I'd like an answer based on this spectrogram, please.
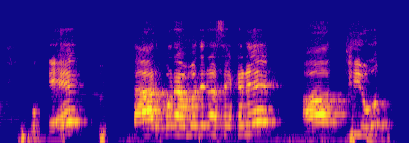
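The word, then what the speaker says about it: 티읕: ওকে, তারপরে আমাদের আছে এখানে থিউত। থিউতের উচ্চারণ একটা, উপরে থাকলে ত, থ, থ। থিউতের উচ্চারণ হবে থ, আর এটা নিচে যদি বসে তার এই উচ্চারণ ত, নিচে বসলে উচ্চারণ হবে ত।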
